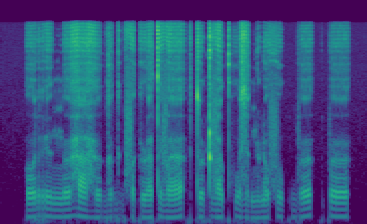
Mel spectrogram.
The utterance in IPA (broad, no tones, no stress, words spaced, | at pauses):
orɨː ŋɵːɦaː ɦɵːɡɵɡɐɡ fɐkɹɐt̪ev ɐ | tuːʈvakʷʰa zɵɡɳuɳofuːkʷ bɵ | pɵ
